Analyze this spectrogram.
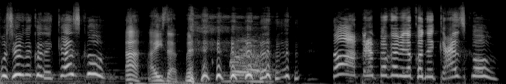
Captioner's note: laughs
